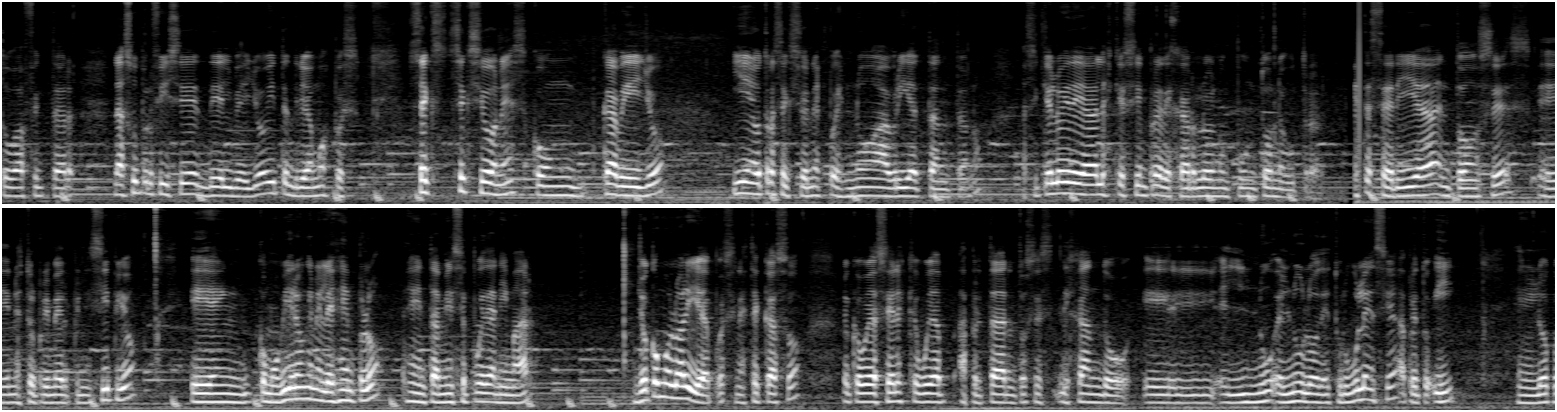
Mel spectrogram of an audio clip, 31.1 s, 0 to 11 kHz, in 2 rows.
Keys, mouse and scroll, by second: 1.6 drag, 1.9-2.7 middle drag, 2.7-3.1 scroll up 2, 3.2-9.1 middle drag, 9.1-9.5 scroll down 2, 9.5-10.4 middle drag, 10.4 click, 11.7-13.5 drag, 15.5-16.4 middle drag, 16.4-16.9 scroll down 1, 16.9-21.6 shift+middle drag, 22.8-25.9 drag.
